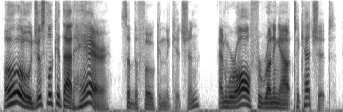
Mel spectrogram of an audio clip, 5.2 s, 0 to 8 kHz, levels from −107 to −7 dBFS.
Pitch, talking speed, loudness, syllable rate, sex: 140 Hz, 245 wpm, -18 LUFS, 5.2 syllables/s, male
